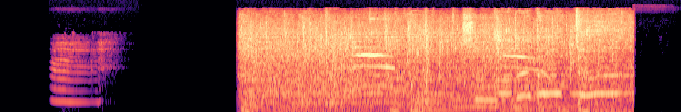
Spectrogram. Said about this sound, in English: He's getting rained on! He's trapped in this box because he's a little baby.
